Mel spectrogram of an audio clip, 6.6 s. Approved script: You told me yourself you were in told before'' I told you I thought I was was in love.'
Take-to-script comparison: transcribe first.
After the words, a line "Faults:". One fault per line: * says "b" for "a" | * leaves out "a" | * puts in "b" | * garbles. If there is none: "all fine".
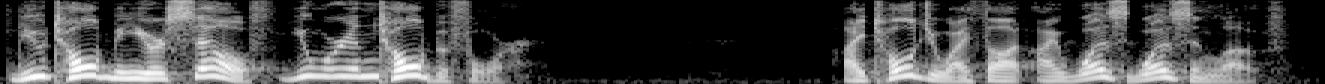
You told me yourself you were in told before'' I told you I thought I was was in love.'
Faults:
all fine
